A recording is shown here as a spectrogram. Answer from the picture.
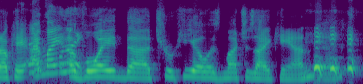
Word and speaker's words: Trujillo: it's really hard for me to say so trujillo i'm glad i nailed it there good but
